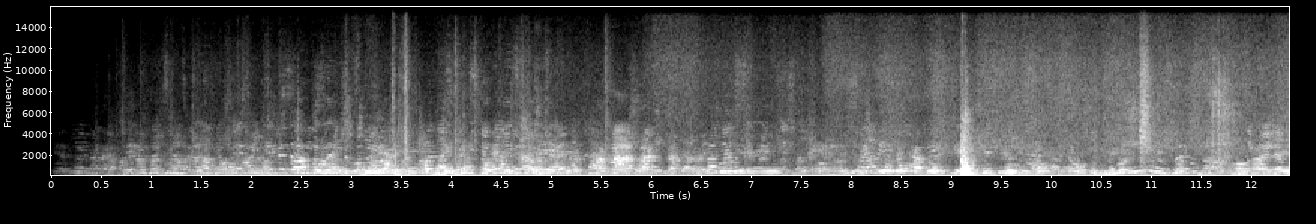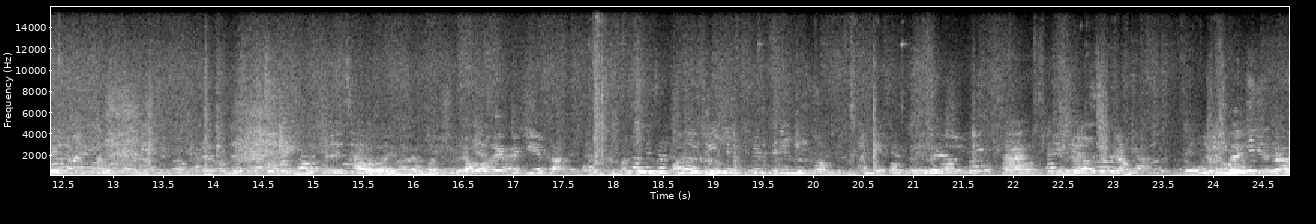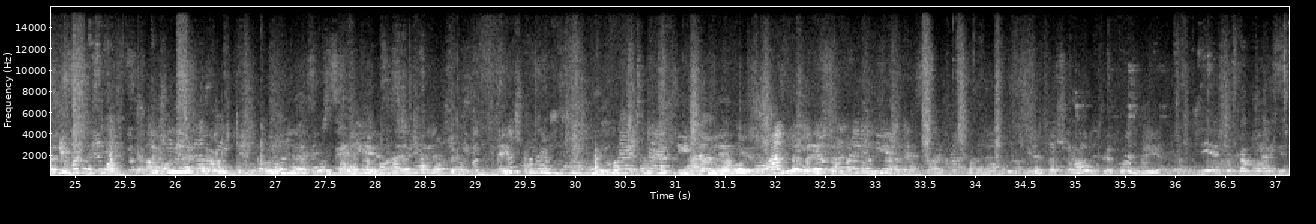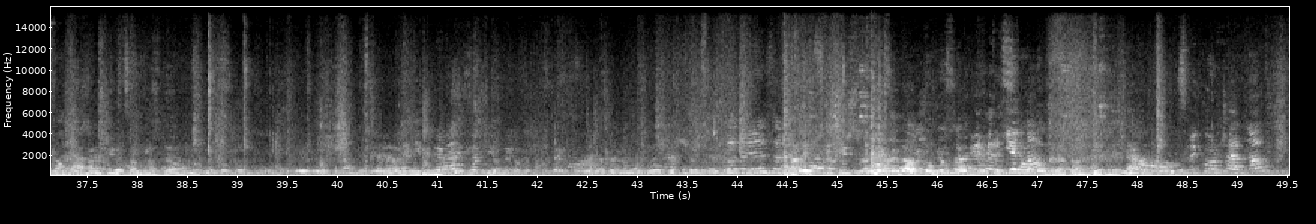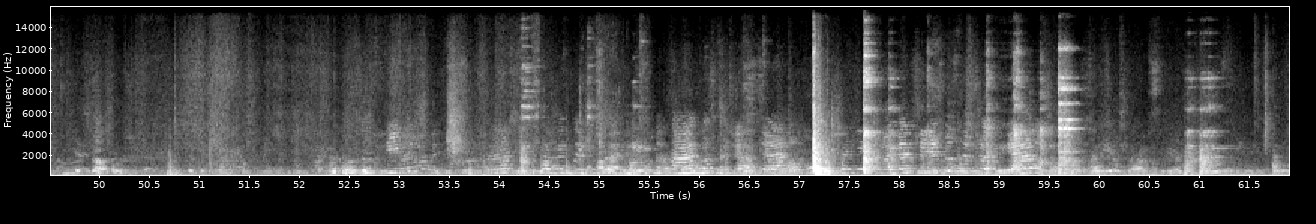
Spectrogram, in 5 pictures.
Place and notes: Kornik, imbis/café in front of the castle - busy café
café full with visitors. people making orders, going in and out of the place, clank of cutlery, puff of kitchen machinery.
